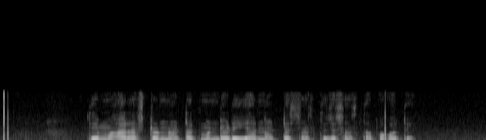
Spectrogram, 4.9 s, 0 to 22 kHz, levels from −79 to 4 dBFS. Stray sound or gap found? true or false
false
